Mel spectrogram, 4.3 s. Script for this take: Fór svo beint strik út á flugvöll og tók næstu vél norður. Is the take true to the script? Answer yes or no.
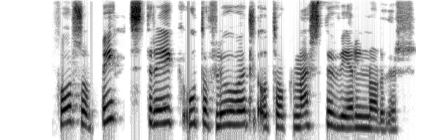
yes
